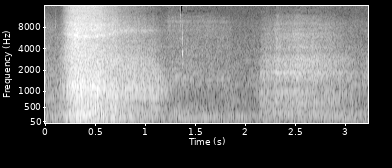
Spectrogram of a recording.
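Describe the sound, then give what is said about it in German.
An airy breath rushes in loudly, fades, and after a short pause a softer, drawn-out breath follows, a slow exhale during a guided breathing exercise. No one speaks. “Nun öffnen wir wieder beim Einatmen einen weiteren Port und atmen aus.”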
